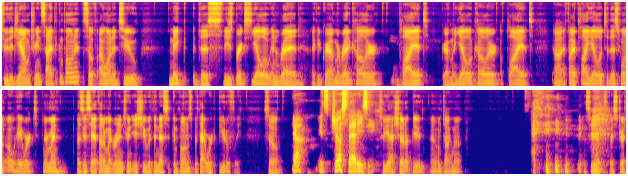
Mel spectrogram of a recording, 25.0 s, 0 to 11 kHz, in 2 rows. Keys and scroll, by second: 14.8 space.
